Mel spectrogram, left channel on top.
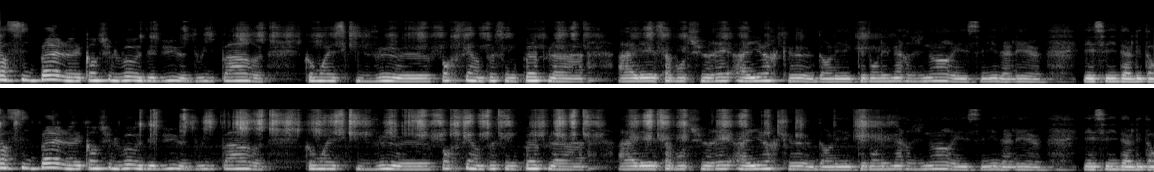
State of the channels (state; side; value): normal; both; correlation 0.80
